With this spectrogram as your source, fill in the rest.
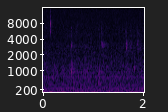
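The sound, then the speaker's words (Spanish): Soft clinks of a spoon quickly stirring the first coffee of the day in a cup, a handful of light irregular taps over a steady low hum, with no one talking. “Voy a revolver rápidamente y darme el primer buchito del día”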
